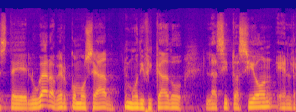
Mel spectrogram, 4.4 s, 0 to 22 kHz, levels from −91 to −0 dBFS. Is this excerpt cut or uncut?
cut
